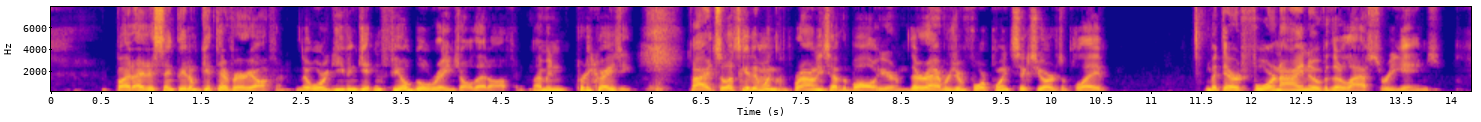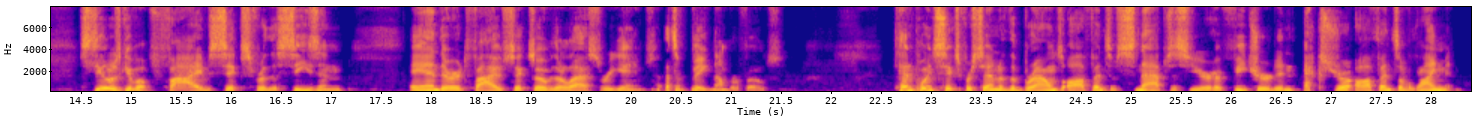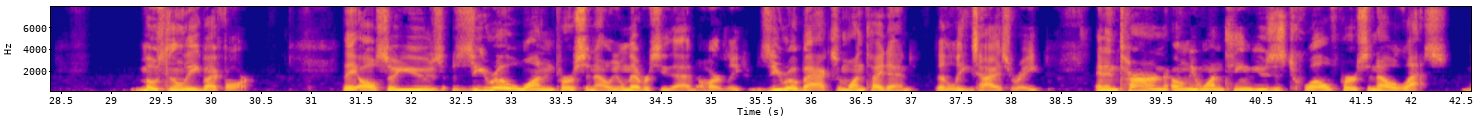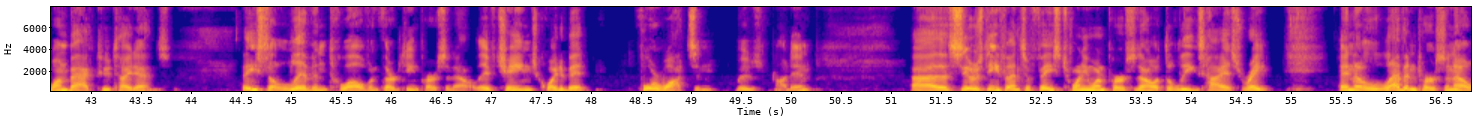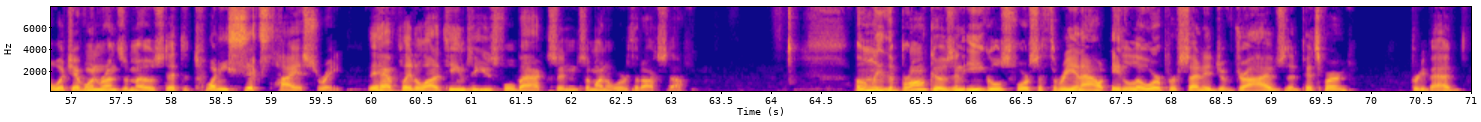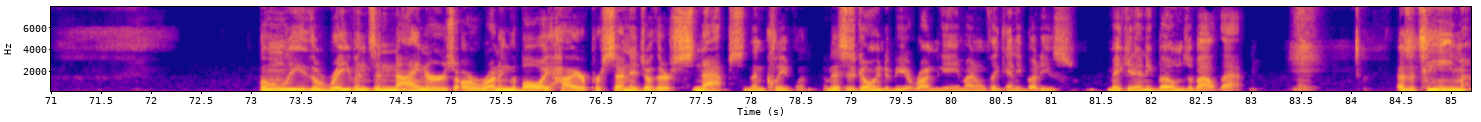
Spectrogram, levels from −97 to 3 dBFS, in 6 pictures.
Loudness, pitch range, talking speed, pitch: -15 LUFS, 95-145 Hz, 180 wpm, 115 Hz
